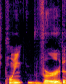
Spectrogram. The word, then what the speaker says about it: Point Verde: The light station we're talking about today is Point Verde, as they pronounce it, Verde, or Verde in French, Point Verde, near Placentia on the west coast of Newfoundland.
